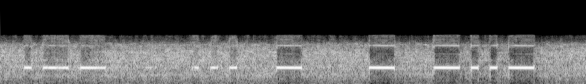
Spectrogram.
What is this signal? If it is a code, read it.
Morse code, heard as a keyed tone, about 13 wpm, spaced as for 11 wpm, 780 Hz, with noise. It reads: W ST TX
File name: beacons / w5rp-b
